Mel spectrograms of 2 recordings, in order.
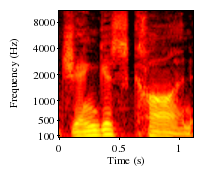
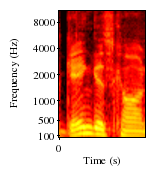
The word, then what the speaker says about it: Genghis Khan: likely doomed quest to find the grave of jangus Khan and we also discovered that is the correct pronunciation yes genas Khan is now jangus Khan like like janga like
